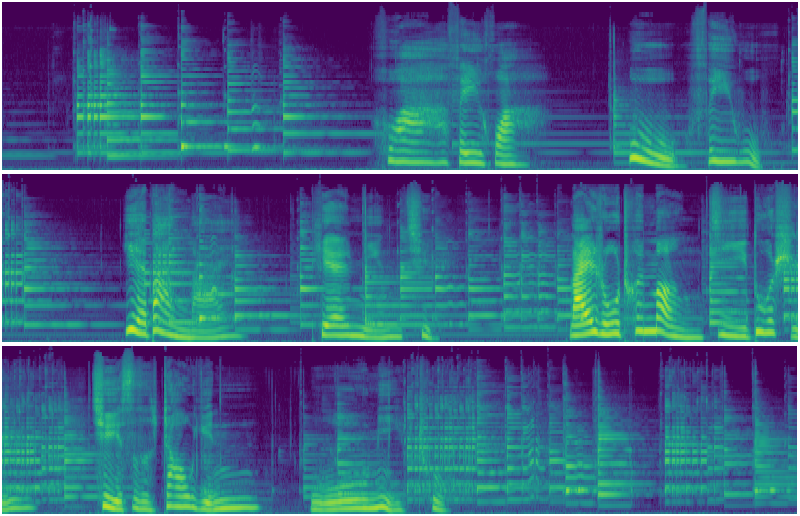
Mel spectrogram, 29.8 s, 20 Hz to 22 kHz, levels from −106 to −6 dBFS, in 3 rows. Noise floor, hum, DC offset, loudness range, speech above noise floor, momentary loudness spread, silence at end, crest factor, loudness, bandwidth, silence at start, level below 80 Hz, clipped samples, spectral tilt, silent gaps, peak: -62 dBFS; none; under 0.1%; 12 LU; 37 dB; 18 LU; 0 s; 26 dB; -27 LUFS; 17.5 kHz; 0.95 s; -64 dBFS; under 0.1%; -5 dB/octave; none; -2 dBFS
